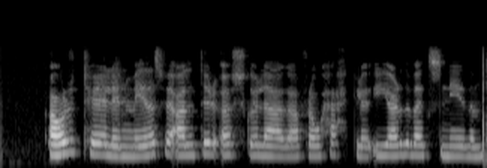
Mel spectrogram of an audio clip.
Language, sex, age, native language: Icelandic, female, 13, Spanish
